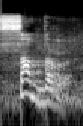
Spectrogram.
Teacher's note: sabr ro matinya itu juga ditebalkan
